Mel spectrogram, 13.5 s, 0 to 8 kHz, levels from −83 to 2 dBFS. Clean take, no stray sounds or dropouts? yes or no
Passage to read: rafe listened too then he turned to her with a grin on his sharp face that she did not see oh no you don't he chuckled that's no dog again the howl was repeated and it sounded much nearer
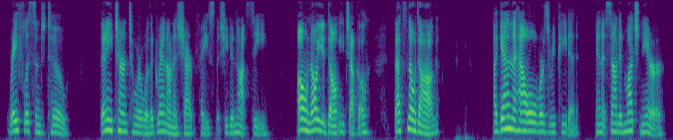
yes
